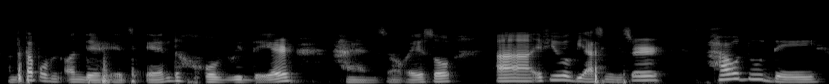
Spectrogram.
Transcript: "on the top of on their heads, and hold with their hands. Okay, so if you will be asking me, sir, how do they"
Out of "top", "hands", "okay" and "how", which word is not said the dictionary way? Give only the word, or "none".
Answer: hands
